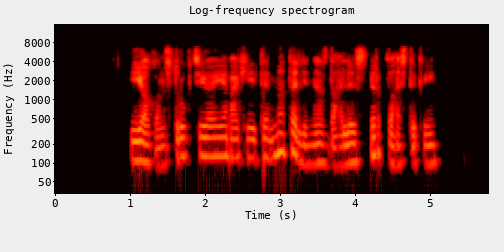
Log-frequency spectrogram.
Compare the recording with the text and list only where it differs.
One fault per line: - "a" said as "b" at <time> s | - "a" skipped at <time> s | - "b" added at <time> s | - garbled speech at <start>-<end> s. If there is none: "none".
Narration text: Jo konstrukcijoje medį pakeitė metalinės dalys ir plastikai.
- "medį" skipped at 2.3 s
